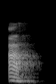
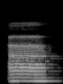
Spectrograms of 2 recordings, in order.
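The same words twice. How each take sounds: First: The vowel is short, sharp and quick. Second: The vowel is held slightly longer. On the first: "the one without the, the macron is very sharp and very quick" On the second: "with the macron, slightly longer sound"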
